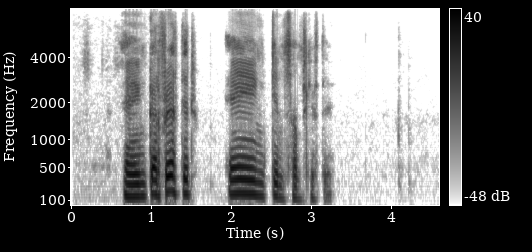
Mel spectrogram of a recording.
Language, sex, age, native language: Icelandic, male, 20-29, Icelandic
